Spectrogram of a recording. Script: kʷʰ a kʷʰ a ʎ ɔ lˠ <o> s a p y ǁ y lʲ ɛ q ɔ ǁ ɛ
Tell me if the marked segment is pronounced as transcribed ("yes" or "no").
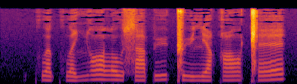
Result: no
